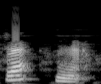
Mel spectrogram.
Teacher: நாவினது நுனி மேல்நோக்கி சென்று அன்னத்தை தொடும்போது ரன பிறக்கும் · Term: ரகாரம்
